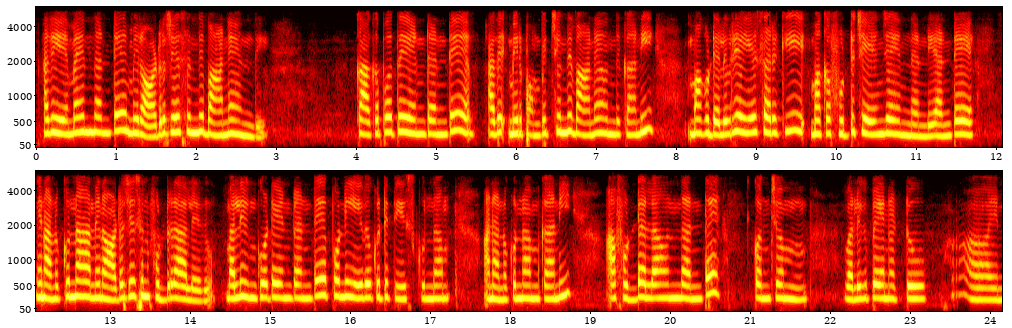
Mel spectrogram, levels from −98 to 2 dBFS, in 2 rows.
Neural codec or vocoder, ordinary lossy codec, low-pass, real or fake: codec, 24 kHz, 6 kbps, HILCodec; AAC, 48 kbps; 5.4 kHz; fake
